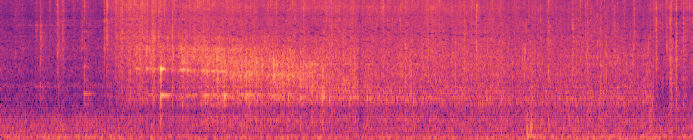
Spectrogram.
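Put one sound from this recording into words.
Batter sizzles loudly as it is poured into a hot frying pan.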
